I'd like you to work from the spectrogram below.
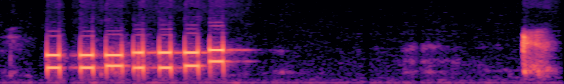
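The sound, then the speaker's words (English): Seven telephone keypad tones enter a voicemail PIN, each a short, clear two-pitch beep in a quick, even sequence. A brief, noisy blip follows after a silent pause. “Enter your PIN followed by pound.”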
